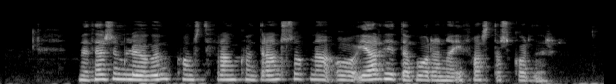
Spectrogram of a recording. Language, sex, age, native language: Icelandic, female, 50-59, Icelandic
